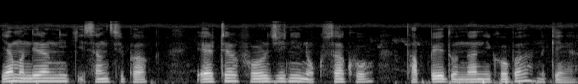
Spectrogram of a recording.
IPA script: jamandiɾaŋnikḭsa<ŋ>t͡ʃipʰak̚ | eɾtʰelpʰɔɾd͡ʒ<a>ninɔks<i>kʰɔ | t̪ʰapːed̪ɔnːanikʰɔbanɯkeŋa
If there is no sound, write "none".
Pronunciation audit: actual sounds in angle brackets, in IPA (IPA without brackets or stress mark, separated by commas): ŋ, i, a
